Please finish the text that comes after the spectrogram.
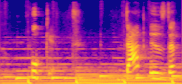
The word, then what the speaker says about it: Phuket: लेकिन इस सिटी को हम फुकेट नहीं बोलते, इसे हम कहते हैं पुकेट, पुकेट। जी हाँ, नॉट द फ sound but the p sound, Phuket.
